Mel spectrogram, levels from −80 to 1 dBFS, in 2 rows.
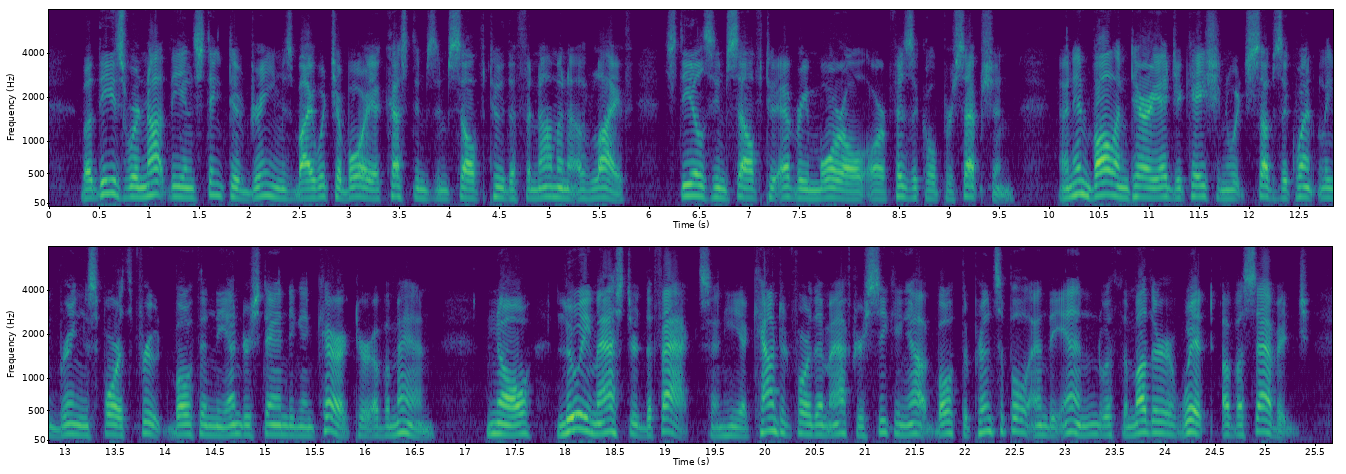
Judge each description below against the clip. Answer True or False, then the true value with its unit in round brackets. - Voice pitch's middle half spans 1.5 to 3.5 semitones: True (3.0 semitones)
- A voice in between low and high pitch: True (145 Hz)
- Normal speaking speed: True (160 wpm)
